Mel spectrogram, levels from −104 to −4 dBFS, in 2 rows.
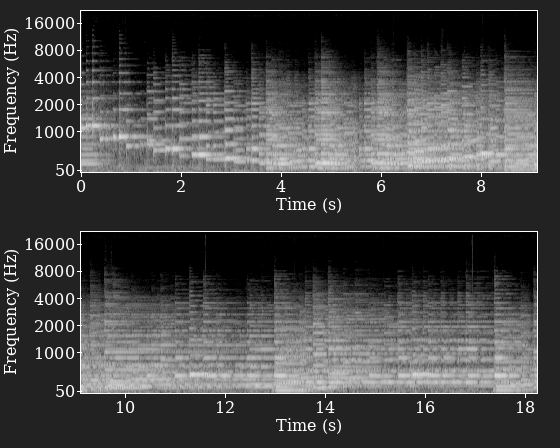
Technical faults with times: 5.44-5.56 lost LE Audio frames
9.46-9.50 lost LE Audio frames

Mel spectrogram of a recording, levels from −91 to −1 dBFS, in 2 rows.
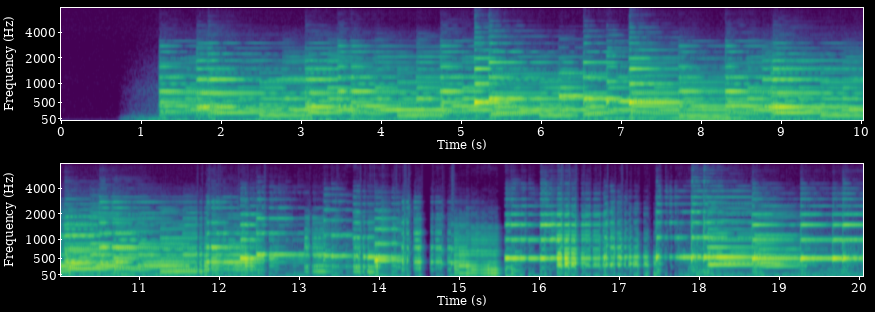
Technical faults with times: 11.72-17.72 repeated packet loss (robotic sound)

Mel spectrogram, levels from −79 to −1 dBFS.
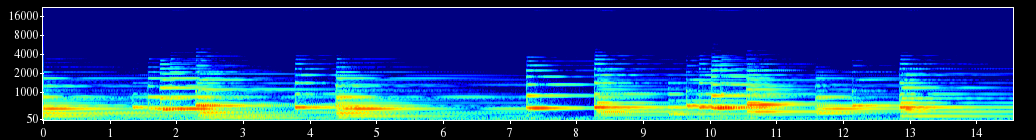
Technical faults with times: none

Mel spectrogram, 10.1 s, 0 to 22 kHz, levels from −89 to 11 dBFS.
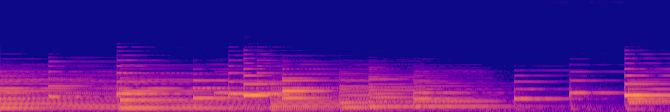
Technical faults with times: none

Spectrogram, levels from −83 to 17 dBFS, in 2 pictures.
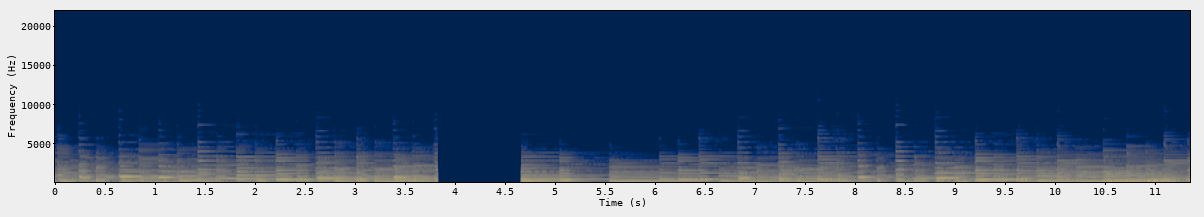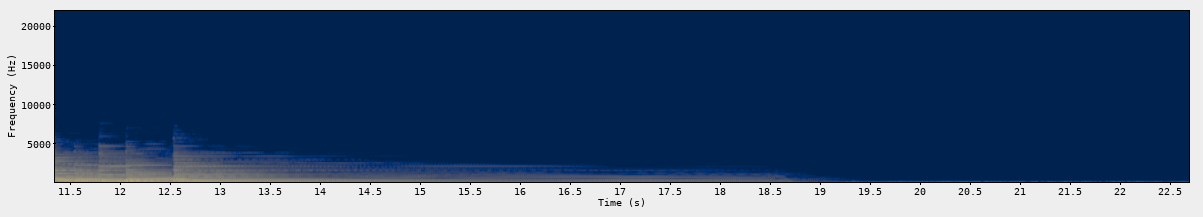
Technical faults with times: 3.83-4.66 audio dropout to silence

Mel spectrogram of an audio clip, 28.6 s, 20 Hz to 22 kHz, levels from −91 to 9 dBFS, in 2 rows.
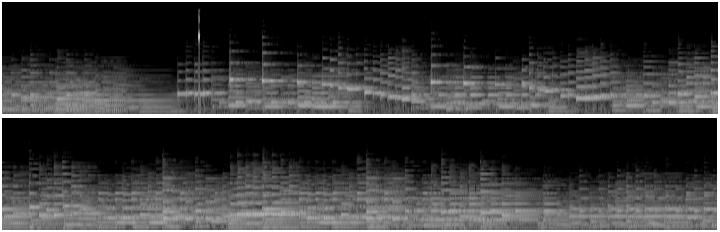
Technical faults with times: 0.00-28.63 MP2 compression
3.92-4.04 DAB burbling
23.36-23.78 DAB burbling

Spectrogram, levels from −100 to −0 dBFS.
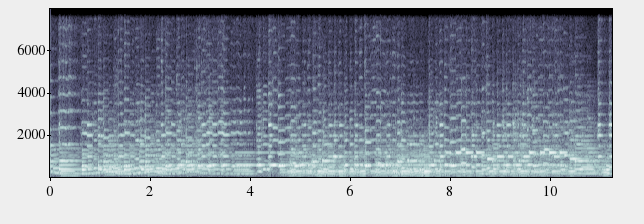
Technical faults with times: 0.00-11.24 gain pumping

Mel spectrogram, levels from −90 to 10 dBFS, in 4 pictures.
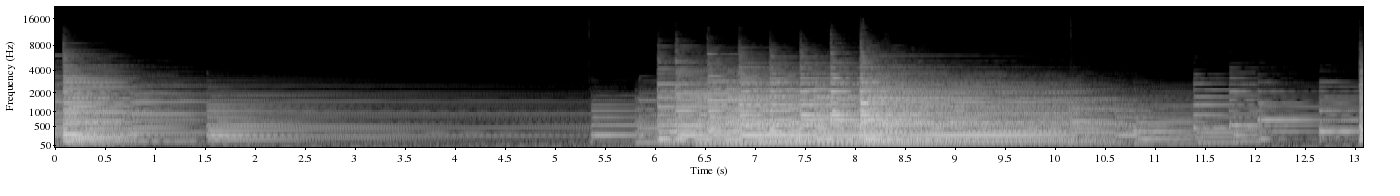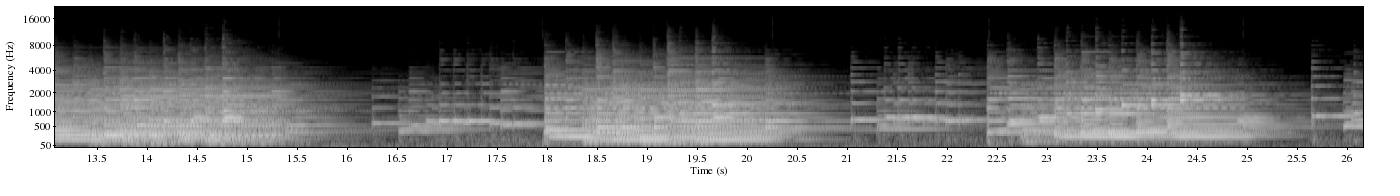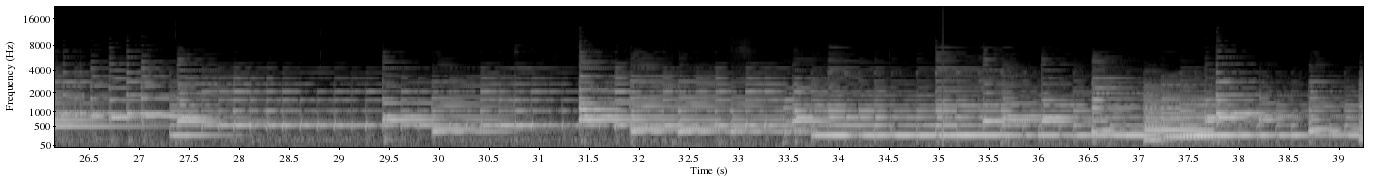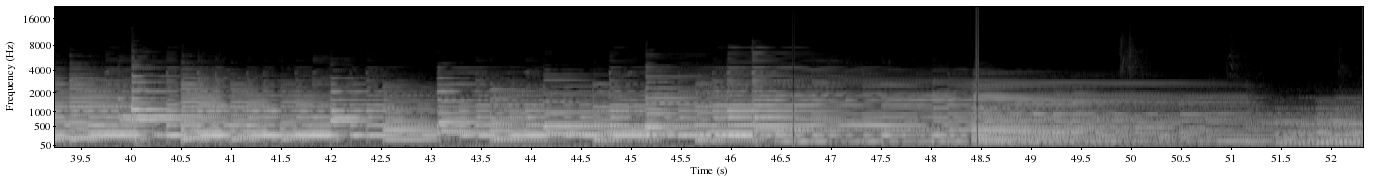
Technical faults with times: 35.04 block of digital silence
46.62 block of digital silence
48.46 block of digital silence

